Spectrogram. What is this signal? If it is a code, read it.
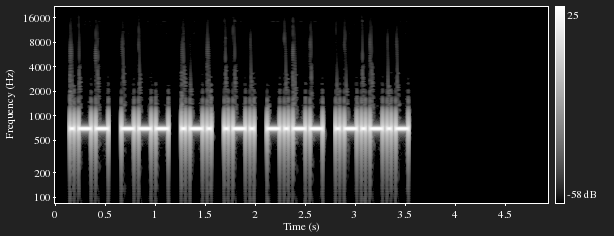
Morse code, heard as a keyed tone, about 28 wpm, 700 Hz. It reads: WORRY.
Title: Pangram Challenge v2 - 28wpm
